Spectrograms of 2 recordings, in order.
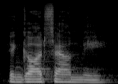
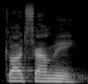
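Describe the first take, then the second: First: Softer and slower, almost hushed; hushed, reverent. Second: Said in the usual way. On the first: Retold or imitated. Preacher quoting a prisoner's letter, soft and slow. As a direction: let the words sink in quietly, in awe.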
